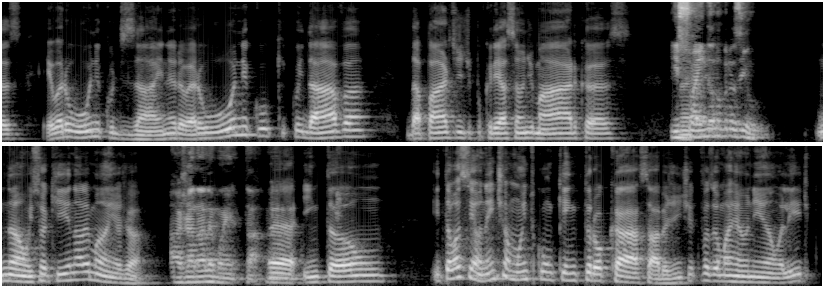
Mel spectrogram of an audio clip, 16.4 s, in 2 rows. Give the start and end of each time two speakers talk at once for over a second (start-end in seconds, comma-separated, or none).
none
